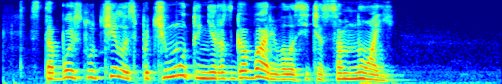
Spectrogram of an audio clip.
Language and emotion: Russian, angry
